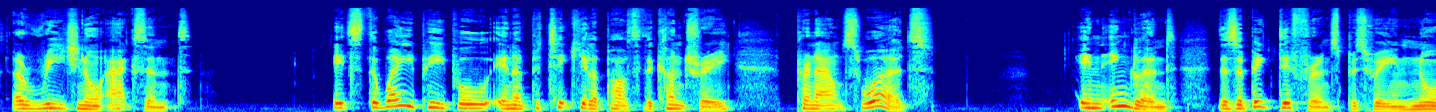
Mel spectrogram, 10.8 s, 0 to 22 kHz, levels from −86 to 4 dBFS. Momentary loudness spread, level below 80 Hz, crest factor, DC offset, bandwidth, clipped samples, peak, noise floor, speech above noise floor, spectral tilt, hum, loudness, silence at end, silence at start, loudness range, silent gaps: 9 LU; -52 dBFS; 16 dB; under 0.1%; 16.5 kHz; under 0.1%; -2 dBFS; -66 dBFS; 48 dB; -5.5 dB/octave; none; -19 LUFS; 0 s; 0.1 s; 2 LU; none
